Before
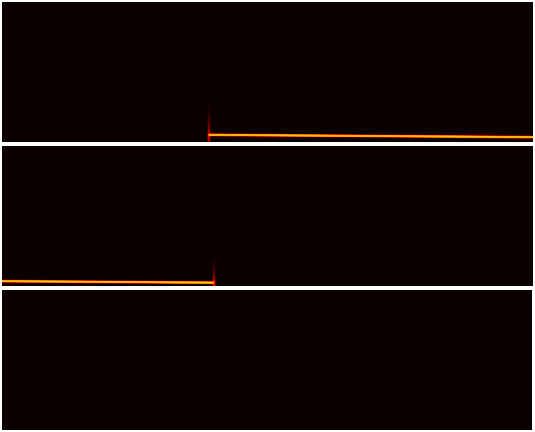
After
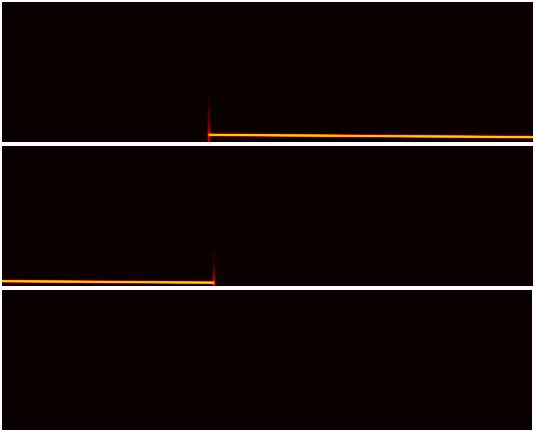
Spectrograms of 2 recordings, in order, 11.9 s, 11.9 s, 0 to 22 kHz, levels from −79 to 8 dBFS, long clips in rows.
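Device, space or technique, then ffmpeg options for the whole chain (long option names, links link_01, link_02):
low-bitrate web radio: -af "dynaudnorm=framelen=200:gausssize=9:maxgain=10.5dB,alimiter=limit=-23dB:level=0:latency=1:release=18,volume=3.5dB" -ar 44100 -c:a libmp3lame -b:a 32k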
